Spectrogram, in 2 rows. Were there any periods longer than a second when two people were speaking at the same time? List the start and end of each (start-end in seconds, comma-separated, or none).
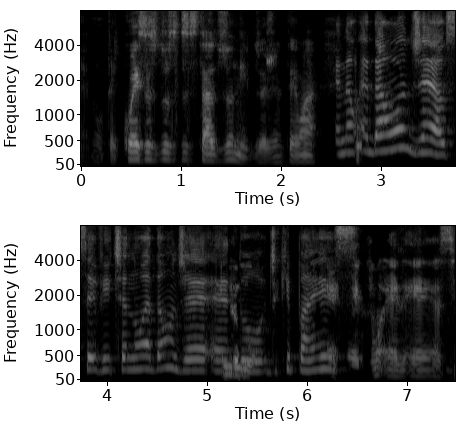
none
